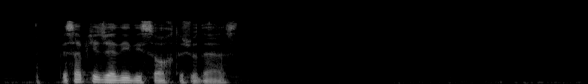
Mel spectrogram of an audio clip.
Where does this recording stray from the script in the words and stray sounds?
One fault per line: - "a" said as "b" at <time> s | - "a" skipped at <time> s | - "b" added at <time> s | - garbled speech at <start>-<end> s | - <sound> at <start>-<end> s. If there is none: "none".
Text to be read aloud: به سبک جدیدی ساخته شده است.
none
